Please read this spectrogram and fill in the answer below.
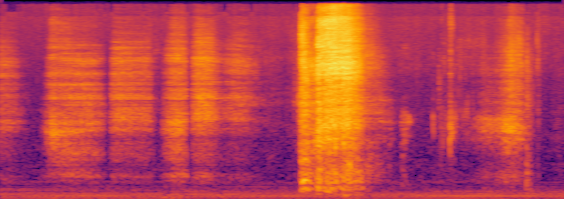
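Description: Several short catching inhaled gasps build up, then one loud wet sneeze burst and a quieter breath after; gasping inhalations of a sneeze buildup.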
